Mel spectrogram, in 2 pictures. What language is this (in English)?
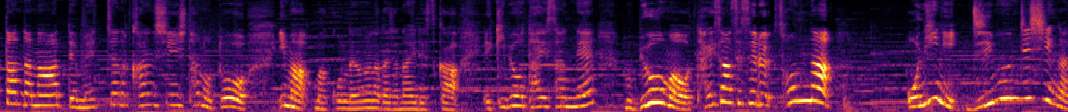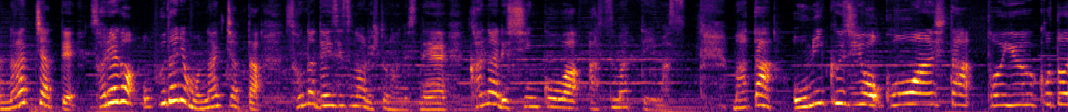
Japanese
